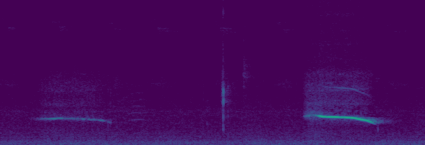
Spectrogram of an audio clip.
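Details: Pet African grey parrot gives two clear, slightly falling whistles, the second louder and longer, with a faint click between them.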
